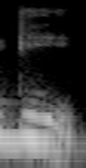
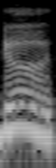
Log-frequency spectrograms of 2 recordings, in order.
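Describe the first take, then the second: First: The word ends in an 'ee' vowel. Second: The word ends in an 'uh' vowel. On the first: The speaker calls it right. "tapi di" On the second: The speaker calls it wrong. "kalau hurufnya huruf uh, vokal, kita bacanya de ini bukan de"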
